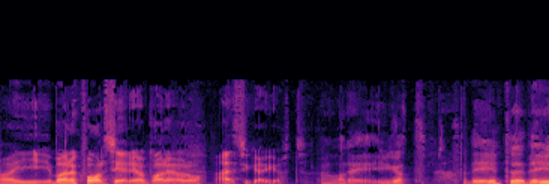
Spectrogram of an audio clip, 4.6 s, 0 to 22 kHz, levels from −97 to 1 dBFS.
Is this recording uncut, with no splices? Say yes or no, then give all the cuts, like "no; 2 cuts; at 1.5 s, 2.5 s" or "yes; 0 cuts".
no; 1 cut; at 1.7 s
